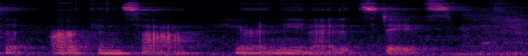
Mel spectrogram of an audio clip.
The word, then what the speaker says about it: Arkansas: It looks like Arkansas, but we pronounce it Arkansas here in the United States.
